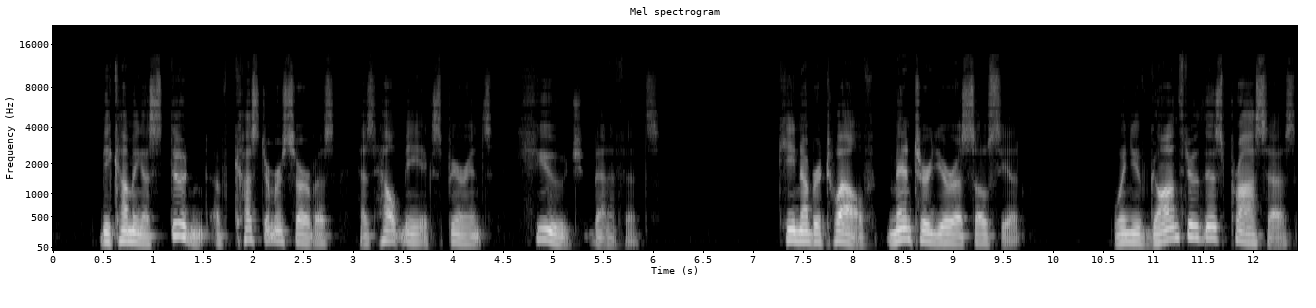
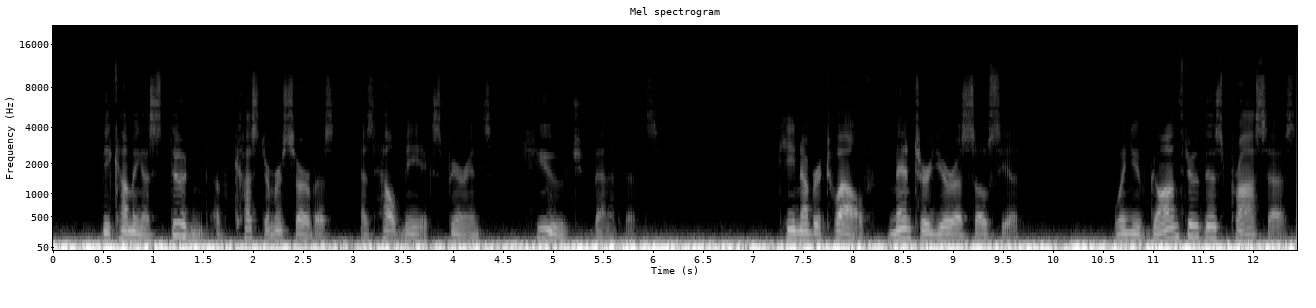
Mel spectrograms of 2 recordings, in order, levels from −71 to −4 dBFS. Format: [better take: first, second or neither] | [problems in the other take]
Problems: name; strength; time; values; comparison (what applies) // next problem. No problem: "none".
first | low rumble; noticeable; throughout; 15 dB below the speech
